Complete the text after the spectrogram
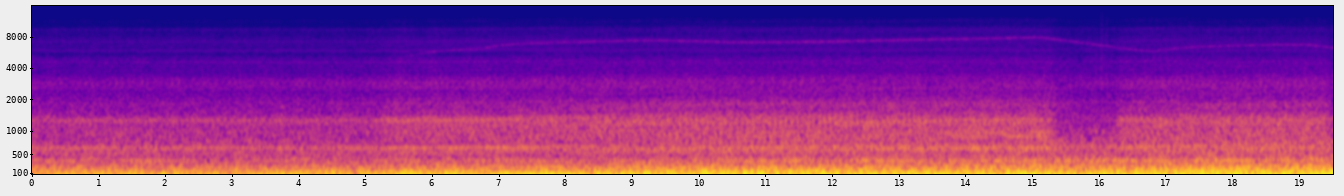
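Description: A truck engine rumbles steadily, heard from inside the cab.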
